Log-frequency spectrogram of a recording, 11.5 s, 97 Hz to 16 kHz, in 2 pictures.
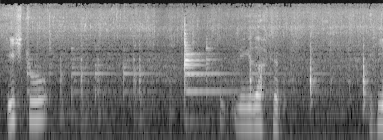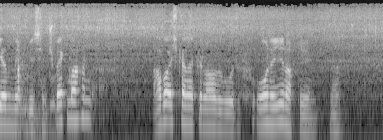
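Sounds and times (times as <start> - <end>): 
margarine sizzling in a frying pan: 0.0 - 11.4
speech: 0.1 - 0.9, 3.6 - 4.4, 5.6 - 7.3, 8.0 - 11.0
metallic utensil clinking against a frying pan: 0.1 - 7.3.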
